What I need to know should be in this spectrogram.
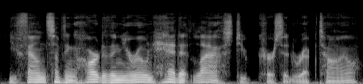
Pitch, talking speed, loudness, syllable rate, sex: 90 Hz, 215 wpm, -17 LUFS, 5.8 syllables/s, male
